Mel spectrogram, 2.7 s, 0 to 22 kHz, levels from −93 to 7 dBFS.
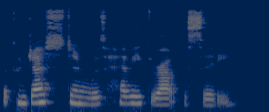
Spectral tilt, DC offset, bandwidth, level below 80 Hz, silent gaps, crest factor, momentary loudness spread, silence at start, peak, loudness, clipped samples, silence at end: -2 dB/octave; under 0.1%; 16 kHz; under -90 dBFS; none; 18 dB; 10 LU; 0.05 s; -32 dBFS; -47 LUFS; under 0.1%; 0.35 s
